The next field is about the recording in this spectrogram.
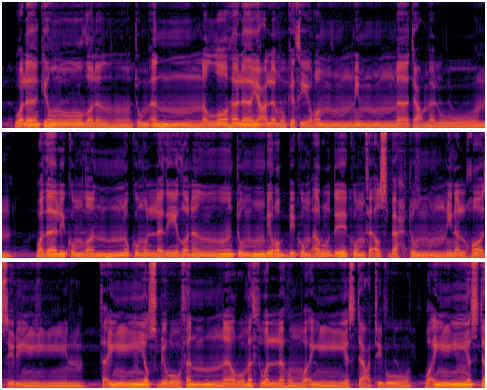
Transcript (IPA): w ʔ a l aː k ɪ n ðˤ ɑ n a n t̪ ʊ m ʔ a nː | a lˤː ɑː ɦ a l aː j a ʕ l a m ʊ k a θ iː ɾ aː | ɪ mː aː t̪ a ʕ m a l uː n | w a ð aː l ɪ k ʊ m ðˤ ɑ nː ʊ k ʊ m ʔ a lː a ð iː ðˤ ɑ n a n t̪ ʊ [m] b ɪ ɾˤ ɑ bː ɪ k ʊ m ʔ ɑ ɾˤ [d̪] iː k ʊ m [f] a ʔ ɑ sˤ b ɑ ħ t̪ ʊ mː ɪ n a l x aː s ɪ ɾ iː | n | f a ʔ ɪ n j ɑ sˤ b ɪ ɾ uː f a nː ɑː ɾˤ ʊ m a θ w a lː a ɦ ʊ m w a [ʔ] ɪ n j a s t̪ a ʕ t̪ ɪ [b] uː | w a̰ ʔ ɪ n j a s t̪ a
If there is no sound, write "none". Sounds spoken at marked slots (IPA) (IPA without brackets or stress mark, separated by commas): m, d̪, f, ʔ, b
